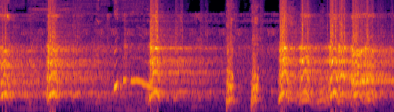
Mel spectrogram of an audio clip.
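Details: Several dogs barking for training dogs to tolerate other dogs' barks: loud overlapping harmonic barks in bursts, with a rising whine-like yelp in between and rough clustered barking toward the end.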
